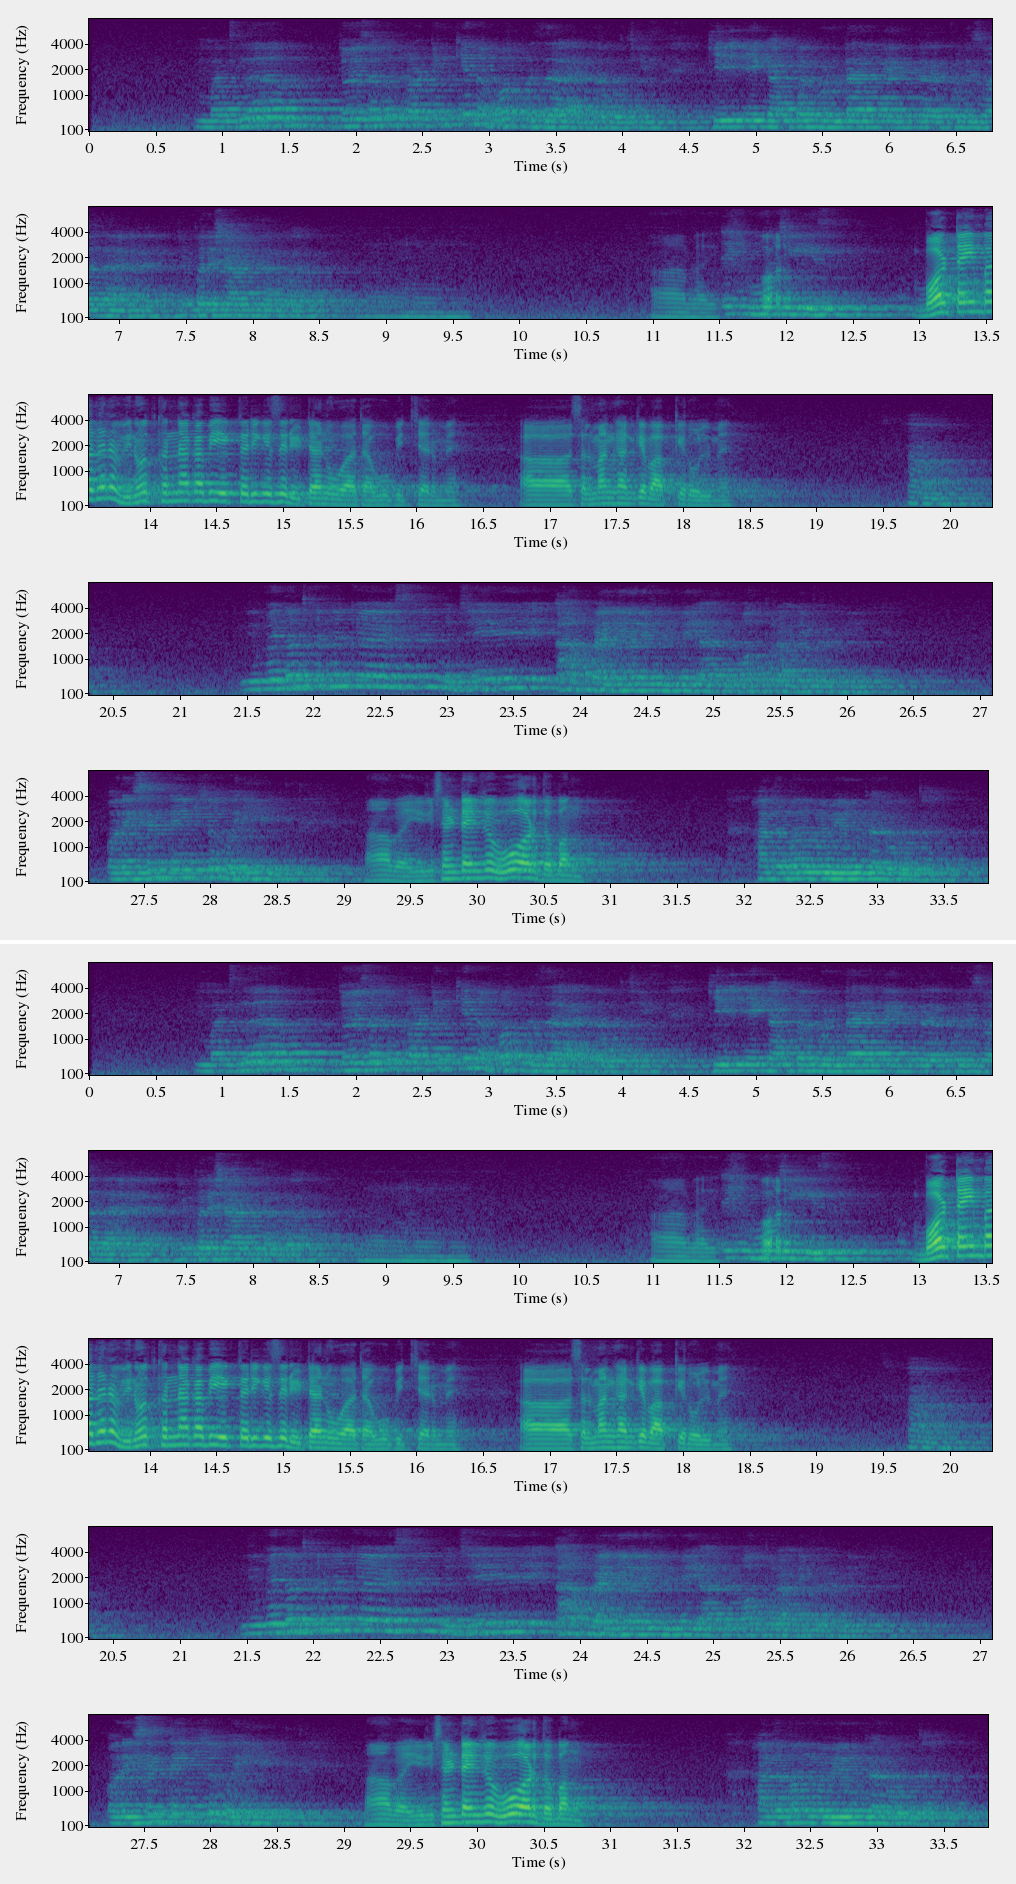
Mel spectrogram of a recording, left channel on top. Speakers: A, on the left; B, on the right.
A: मतलब जो हिसाब से प्लॉटिंग किया ना बहुत मजा आया था वो चीज कि एक आपका गुंडा टाइप का पुलिस वाला है जो परेशान कर रहा
B: हम्म, हम्म, हम्म, हाँ भाई
A: एक वो
B: और
A: चीज
B: बहुत टाइम बाद है ना विनोद खन्ना का भी एक तरीके से रिटर्न हुआ था वो पिक्चर में आ, सलमान खान के बाप के रोल में
A: हाँ ये मेहनत खन्ना का ऐसे मुझे हाँ पहली वाली फिल्म में याद है बहुत पुरानी पुरानी और रिसेंट टाइम्स में वही एक थी
B: हाँ भाई रिसेंट टाइम्स में वो और दबंग
A: हाँ दबंग में भी उनका रोल था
